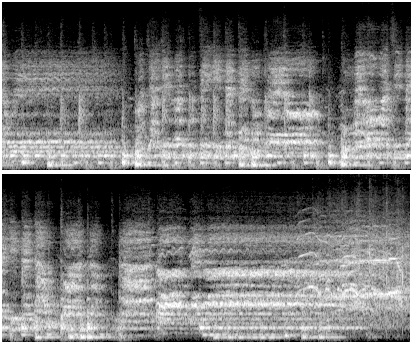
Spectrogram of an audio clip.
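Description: Church choir singing a gospel song in harmony over a beating drum, ending on a long held chord in the last few seconds.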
